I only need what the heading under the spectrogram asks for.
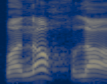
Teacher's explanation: तनवीन के बाद वाव, इदगाम माल गुन्ना का कायदा। वनख़ला, खा की अदायगी क्लियर, खा में भी कलकला नहीं होता, और खा उर्फ़ मुस्तालिया में से, मोटे उरूफ में से, और दो ज़बर की तनवीन को वफ़ में अलिफ से बदल देंगे।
